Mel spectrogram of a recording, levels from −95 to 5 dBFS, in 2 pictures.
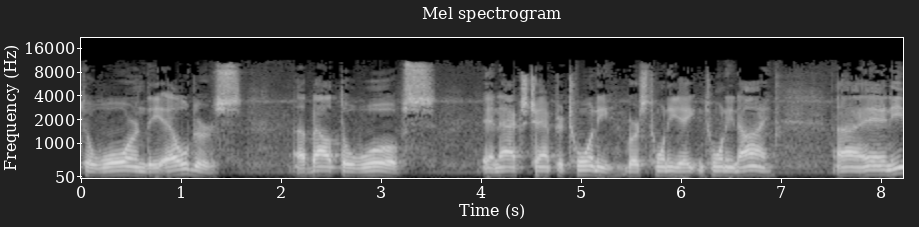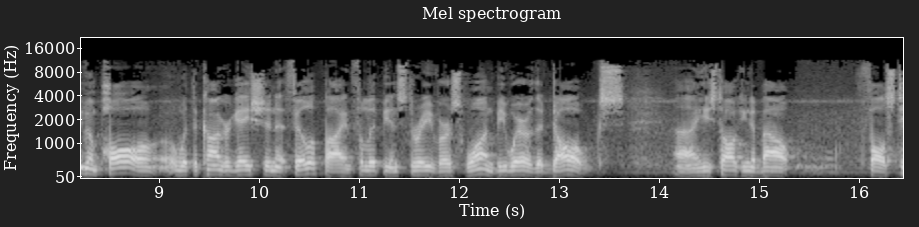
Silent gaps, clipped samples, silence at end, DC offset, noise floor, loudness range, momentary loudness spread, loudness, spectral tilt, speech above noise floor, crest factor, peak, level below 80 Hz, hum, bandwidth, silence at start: none; under 0.1%; 0 s; under 0.1%; -35 dBFS; 2 LU; 10 LU; -15 LUFS; -2 dB/octave; 20 dB; 16 dB; 0 dBFS; -66 dBFS; none; 11.5 kHz; 0 s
